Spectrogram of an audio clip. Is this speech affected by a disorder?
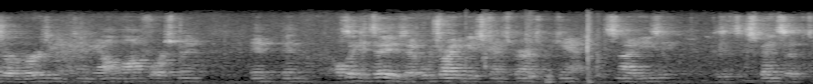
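No.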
